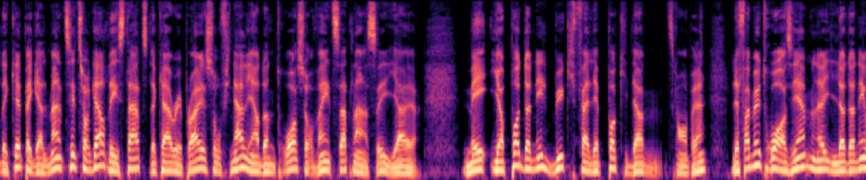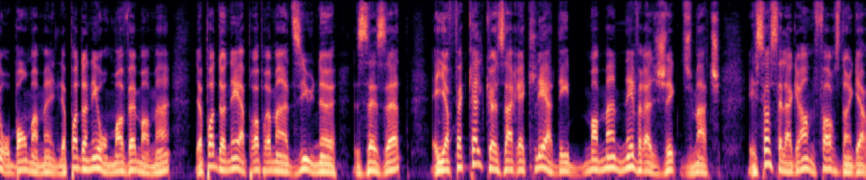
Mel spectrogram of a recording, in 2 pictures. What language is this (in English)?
French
